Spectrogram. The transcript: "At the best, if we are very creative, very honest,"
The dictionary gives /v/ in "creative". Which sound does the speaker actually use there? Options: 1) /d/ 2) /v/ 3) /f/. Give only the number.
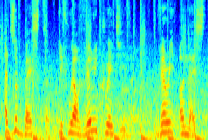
2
